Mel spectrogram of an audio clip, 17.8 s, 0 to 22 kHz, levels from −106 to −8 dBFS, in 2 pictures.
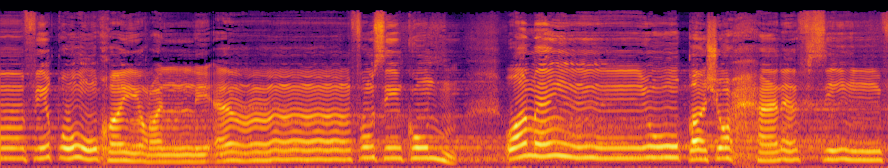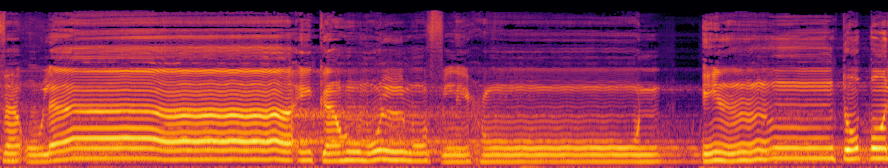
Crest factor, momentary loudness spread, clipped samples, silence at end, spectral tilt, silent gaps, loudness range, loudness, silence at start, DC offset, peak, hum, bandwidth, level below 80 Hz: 18 dB; 8 LU; under 0.1%; 0 s; -4.5 dB/octave; none; 6 LU; -20 LUFS; 0 s; under 0.1%; -2 dBFS; none; 17 kHz; -54 dBFS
